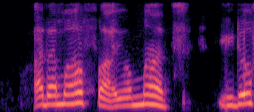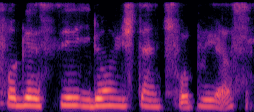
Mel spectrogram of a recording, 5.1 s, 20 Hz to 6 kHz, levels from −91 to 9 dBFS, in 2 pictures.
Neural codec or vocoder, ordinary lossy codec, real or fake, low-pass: codec, 24 kHz, 6 kbps, HILCodec; AAC, 48 kbps; fake; 5.4 kHz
